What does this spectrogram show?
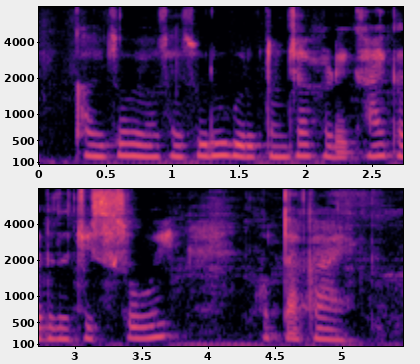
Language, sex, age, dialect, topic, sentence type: Marathi, female, 25-30, Southern Konkan, banking, question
